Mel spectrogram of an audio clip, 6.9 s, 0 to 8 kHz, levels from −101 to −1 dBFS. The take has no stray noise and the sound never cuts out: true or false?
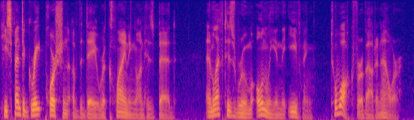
true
